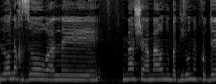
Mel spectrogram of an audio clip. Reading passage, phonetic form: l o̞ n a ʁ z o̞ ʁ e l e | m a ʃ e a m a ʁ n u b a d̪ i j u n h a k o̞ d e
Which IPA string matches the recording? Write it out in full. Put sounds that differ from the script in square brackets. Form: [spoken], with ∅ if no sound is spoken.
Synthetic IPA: l o̞ n a [χ] z o̞ ʁ [a] l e | m a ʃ e a m a ʁ n u b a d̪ i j u n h a k o̞ d e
